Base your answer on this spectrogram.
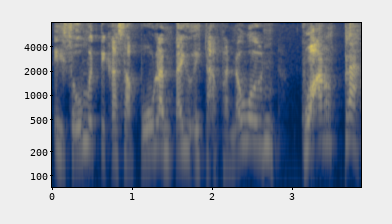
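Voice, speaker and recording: A nosy, grasping Filipino village wife in radio comedy. Her voice is high and bright with a husky edge. She exclaims and complains in a bickering way. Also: unhurried, exaggerated voice. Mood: nosy, scheming.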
